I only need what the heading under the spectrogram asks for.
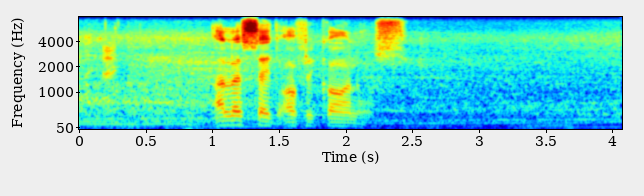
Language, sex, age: Afrikaans, male, 21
